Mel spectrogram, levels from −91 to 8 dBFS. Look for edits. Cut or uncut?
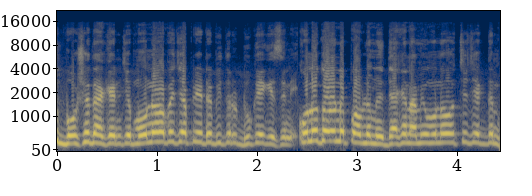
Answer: cut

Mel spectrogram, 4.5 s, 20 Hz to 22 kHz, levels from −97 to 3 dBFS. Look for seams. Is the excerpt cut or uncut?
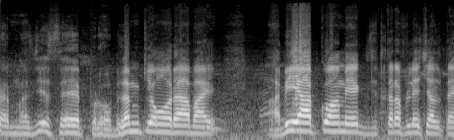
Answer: uncut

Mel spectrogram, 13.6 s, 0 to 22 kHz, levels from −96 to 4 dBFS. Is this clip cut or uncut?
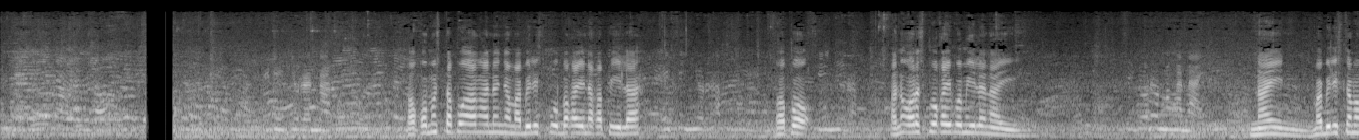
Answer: cut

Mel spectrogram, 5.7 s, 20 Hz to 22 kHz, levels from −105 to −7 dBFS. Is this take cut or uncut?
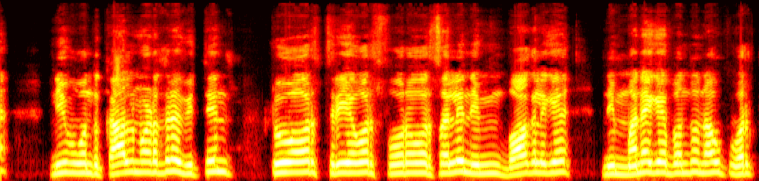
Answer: uncut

